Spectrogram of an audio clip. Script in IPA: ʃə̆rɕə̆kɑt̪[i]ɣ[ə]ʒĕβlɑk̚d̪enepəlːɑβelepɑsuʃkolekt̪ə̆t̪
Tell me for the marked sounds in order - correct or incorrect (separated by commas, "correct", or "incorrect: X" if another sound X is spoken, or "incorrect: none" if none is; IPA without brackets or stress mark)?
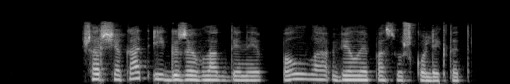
correct, correct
